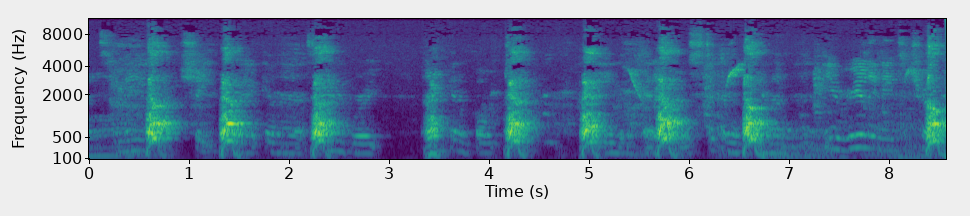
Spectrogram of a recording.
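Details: Two corgis at home bark excitedly at herding dogs working stock on TV; loud rhythmic barks repeat about once a second with a brief pause midway, and faint television sound hums behind them.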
